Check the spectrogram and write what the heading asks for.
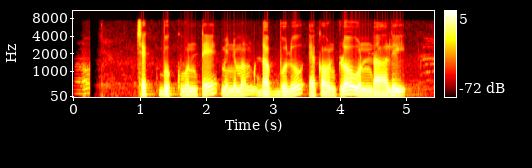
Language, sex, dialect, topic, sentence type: Telugu, male, Utterandhra, banking, question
